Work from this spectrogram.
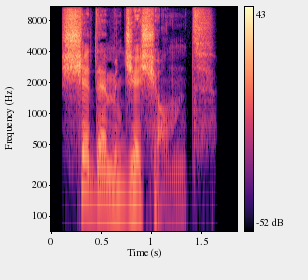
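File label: "siedemdziesiat", Polish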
